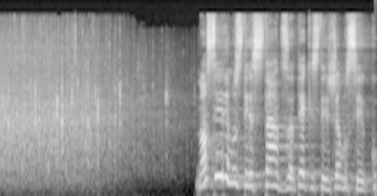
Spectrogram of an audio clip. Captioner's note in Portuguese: audiência aplaude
